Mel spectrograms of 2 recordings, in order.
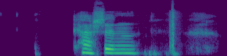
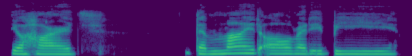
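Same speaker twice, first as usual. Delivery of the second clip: guided meditation. Real, not acted. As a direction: guide them gently into breathing, unhurried. Leads a heart-centred yoga meditation.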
